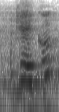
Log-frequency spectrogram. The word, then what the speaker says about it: Keiko: A nice welcome now, please, for John Alpert and his wife, Keiko. How do you do? Nice. You look terrific. You don't. Am I pronouncing your name correctly? Keiko?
